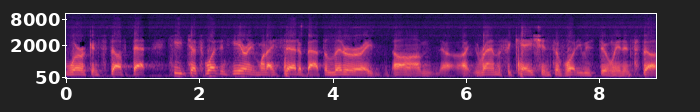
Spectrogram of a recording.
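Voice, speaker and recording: A man with an American accent speaks in a plain, everyday voice at a fairly low pitch. His pitch varies in an ordinary way, and he leaves hardly any pauses. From New York. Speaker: writer, poet and musician. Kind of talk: radio interview answer. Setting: radio studio.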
